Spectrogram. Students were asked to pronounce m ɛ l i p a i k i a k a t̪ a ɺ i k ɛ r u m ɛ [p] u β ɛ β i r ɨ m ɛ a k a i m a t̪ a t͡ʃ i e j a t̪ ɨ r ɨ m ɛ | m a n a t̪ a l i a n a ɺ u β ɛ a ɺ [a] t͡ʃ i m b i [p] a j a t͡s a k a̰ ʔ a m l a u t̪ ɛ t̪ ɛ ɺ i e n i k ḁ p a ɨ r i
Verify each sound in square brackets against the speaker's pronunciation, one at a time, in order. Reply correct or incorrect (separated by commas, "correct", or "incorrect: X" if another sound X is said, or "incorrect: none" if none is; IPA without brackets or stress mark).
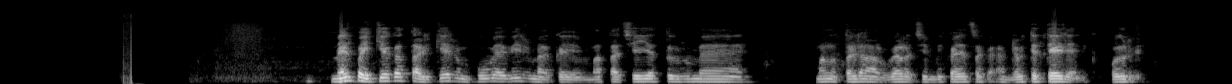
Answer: correct, correct, incorrect: k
